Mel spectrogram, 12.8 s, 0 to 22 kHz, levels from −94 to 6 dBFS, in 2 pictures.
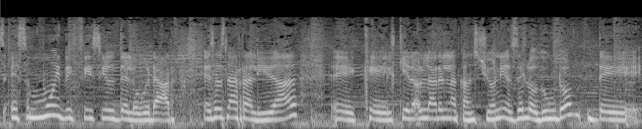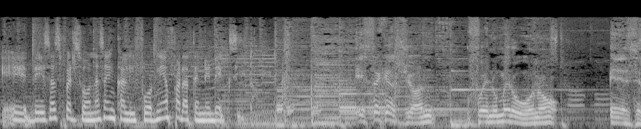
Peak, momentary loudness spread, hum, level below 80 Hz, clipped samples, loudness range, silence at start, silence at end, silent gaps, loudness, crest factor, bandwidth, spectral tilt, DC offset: -4 dBFS; 5 LU; none; -40 dBFS; under 0.1%; 1 LU; 0 s; 0 s; none; -17 LUFS; 14 dB; 13.5 kHz; -4 dB/octave; under 0.1%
